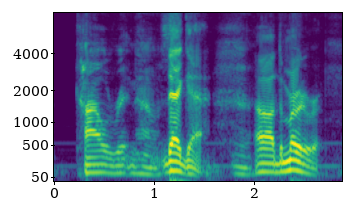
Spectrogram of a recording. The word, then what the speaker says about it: Rittenhouse: Wittenhauer? Kyle Rittenhouse.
